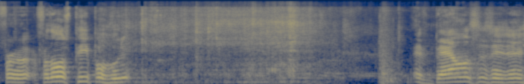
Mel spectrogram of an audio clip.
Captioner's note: chair sliding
